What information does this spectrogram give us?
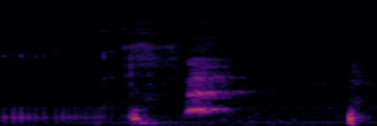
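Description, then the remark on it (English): A dog grumbles, a low pulsing rumble that rises into a short, throaty groaning vocalization, followed by a brief huff at the end. No one speaks. “Yeah, the dog definitely agrees.”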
